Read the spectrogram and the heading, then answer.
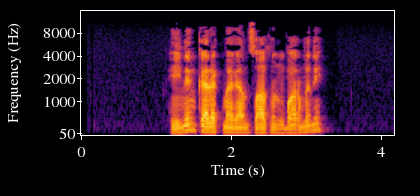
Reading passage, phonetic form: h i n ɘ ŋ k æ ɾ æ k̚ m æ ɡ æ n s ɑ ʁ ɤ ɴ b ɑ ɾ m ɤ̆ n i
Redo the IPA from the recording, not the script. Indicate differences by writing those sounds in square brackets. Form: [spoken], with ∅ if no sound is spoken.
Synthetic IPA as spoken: h i n ɘ ŋ k æ ɾ æ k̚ m æ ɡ æ n s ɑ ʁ ɤ ɴ b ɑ ɾ m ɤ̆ n i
